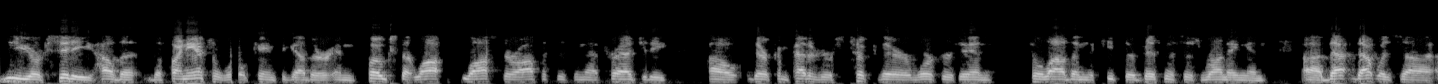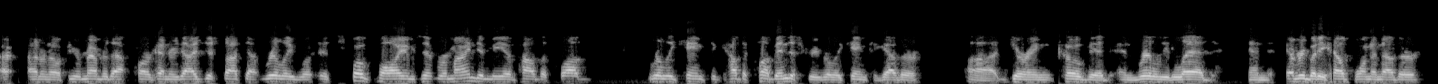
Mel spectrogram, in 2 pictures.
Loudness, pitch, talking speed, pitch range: -19 LUFS, 120 Hz, 185 wpm, 110-130 Hz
